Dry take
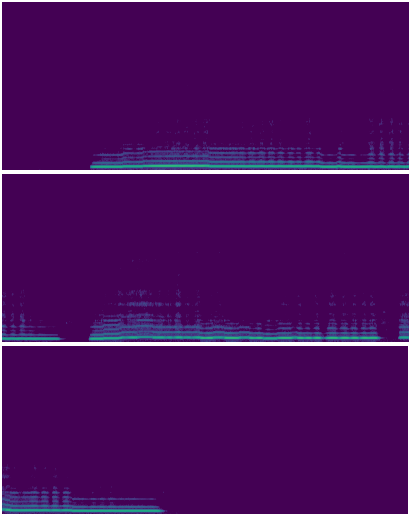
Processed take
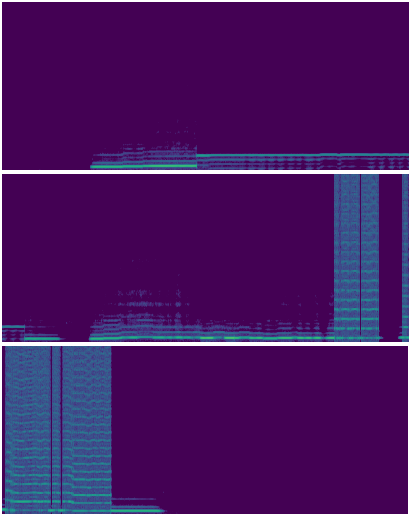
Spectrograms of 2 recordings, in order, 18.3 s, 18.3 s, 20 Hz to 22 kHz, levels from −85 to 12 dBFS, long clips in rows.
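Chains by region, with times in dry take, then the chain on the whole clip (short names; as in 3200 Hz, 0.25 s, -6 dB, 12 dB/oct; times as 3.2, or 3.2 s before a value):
2.91–6.44 HPF 1200 Hz + inverted band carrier 2600 Hz
8.95–9.58 LPF 2400 Hz 24 dB/oct + comb 6.7 ms, depth 81%
11.08–13.84 sine-wave speech + wrapped overs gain 30.5 dB + doubler 27 ms -2 dB
whole clip: notch 1500 Hz, Q 18; dynamic EQ 370 Hz, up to +4 dB, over -39 dBFS, Q 0.85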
